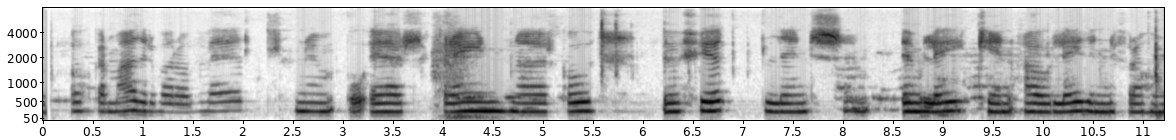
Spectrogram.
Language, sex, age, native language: Icelandic, female, 18-19, Icelandic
